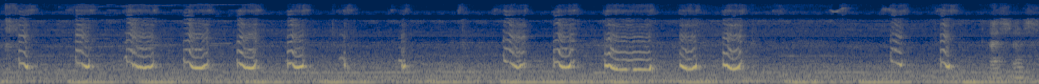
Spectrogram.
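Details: Scolded puppy whining: a long run of short, falling, nasal whimpers, roughly two a second in bursts, some longer wavering moans, with a pause in the middle, over a faint low background hum.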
